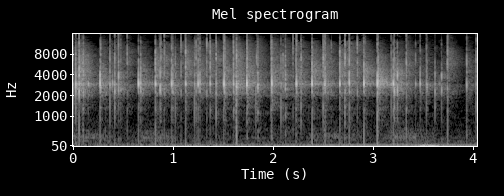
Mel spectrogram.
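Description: Plastic-framed sunglasses worn on the face are tapped rapidly with long acrylic nails, producing a fast, bright clicking rattle. Each tap is short and dry, with a steady tone near 3 kHz over crisp high-end clatter and very little low end.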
